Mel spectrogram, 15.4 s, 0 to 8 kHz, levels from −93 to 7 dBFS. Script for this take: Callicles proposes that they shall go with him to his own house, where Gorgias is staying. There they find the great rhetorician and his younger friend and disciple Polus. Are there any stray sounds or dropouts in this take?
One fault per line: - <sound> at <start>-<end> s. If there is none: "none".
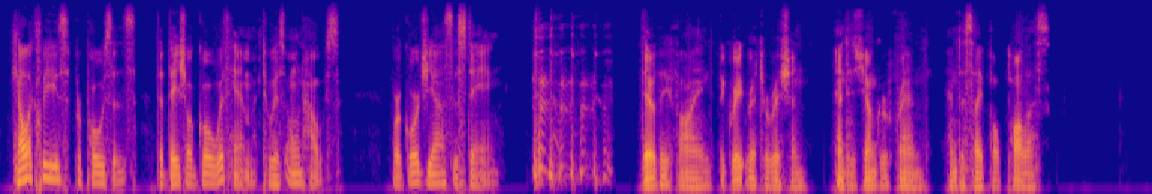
- cough at 7.1-8.2 s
